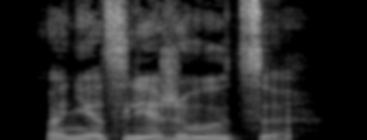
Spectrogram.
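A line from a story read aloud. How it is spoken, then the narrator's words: Quiet. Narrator (Russian): Так же тихо сказал я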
